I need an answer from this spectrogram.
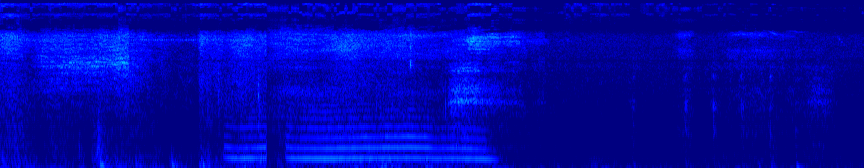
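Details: Sleeping old Maltese with dementia snores with one sustained, even, hum-like tone lasting about two seconds, framed by faint breathy rustles and quiet room noise.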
